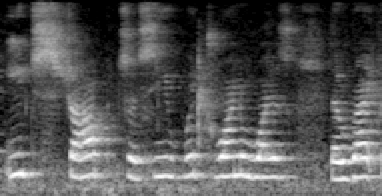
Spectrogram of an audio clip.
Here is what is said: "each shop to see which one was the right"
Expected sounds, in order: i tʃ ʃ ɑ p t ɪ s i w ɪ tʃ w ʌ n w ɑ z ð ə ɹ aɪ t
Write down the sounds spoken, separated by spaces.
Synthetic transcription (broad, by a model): i tʃ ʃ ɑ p t ɪ s i w ɪ tʃ w ʌ n w ɑ z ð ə ɹ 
